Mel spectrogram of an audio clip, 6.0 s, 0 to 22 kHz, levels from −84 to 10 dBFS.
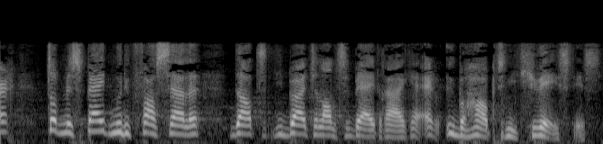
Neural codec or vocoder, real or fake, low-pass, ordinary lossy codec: none; real; 7.2 kHz; none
